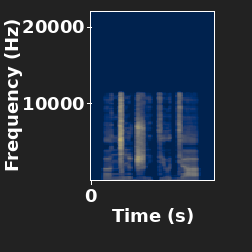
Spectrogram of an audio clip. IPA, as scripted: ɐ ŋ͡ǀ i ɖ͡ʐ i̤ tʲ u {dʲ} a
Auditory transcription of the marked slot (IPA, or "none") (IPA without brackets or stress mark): dʲ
